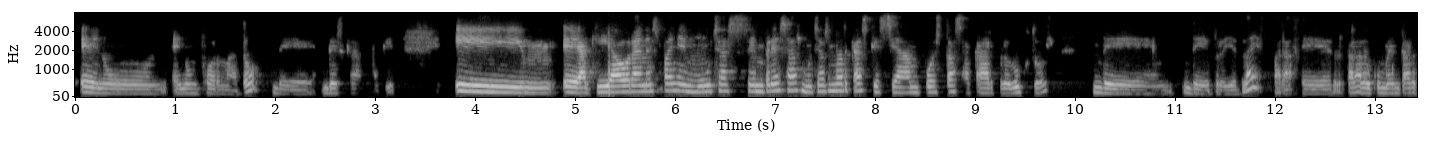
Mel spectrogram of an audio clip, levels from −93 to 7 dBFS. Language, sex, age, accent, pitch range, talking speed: Spanish, female, 20-39, Spanish, 170-215 Hz, 145 wpm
